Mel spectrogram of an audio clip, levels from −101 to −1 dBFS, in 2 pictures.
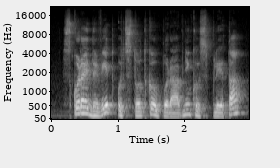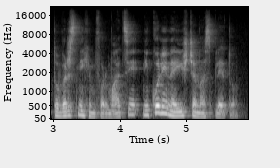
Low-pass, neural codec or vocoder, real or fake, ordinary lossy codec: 19.8 kHz; none; real; none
